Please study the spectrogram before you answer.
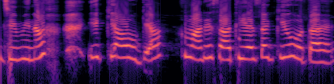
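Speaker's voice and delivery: high, tearful lament; crying. Acted. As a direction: cry out to her twin in grief. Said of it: "ऐसे रो मत".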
